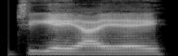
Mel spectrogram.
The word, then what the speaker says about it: Gaia: To my knowledge is pronounced Gaia and that's the way it was pronounced in Captain Planet.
